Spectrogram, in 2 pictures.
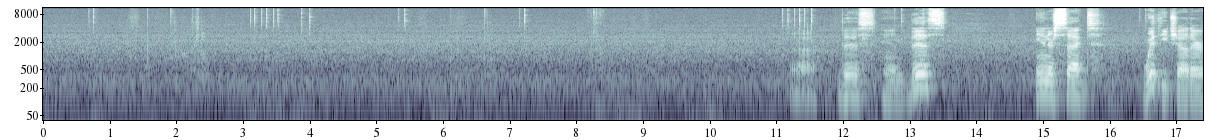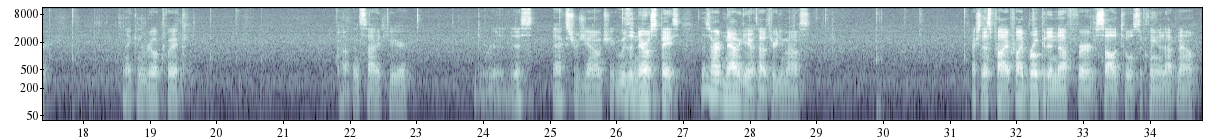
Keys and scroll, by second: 22.3 e, 28.8 space, 30.0 BackSpace.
